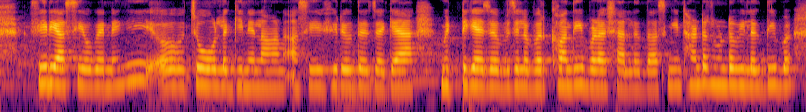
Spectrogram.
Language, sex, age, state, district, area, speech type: Dogri, female, 18-30, Jammu and Kashmir, Kathua, rural, spontaneous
